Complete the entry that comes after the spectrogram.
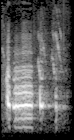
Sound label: Bird Chicken Koeyoshi Clucking Long, Chickens in northern Japan; Birds; Animals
